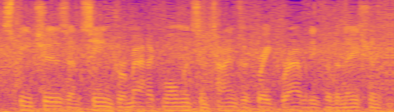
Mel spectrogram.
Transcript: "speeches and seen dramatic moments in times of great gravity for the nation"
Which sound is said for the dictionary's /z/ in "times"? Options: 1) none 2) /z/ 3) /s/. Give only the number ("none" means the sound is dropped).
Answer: 2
